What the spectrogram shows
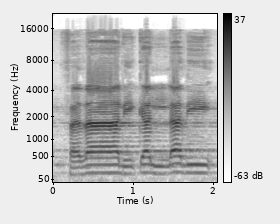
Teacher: دال پر کھڑا زبر ہے، اس لیے اس کو لمبا کریں گے، ایک الف یعنی دو حرکات۔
